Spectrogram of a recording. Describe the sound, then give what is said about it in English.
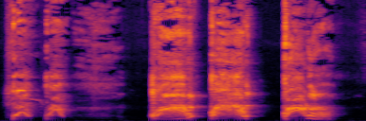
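A person clears their throat and coughs, which others joke is a hairball. It comes as five harsh, voiced bursts in close succession, the later ones louder and longer, with a faint rasp between the first ones. “Hairball. Excuse me. Yeah, I bet it's a hairball.”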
